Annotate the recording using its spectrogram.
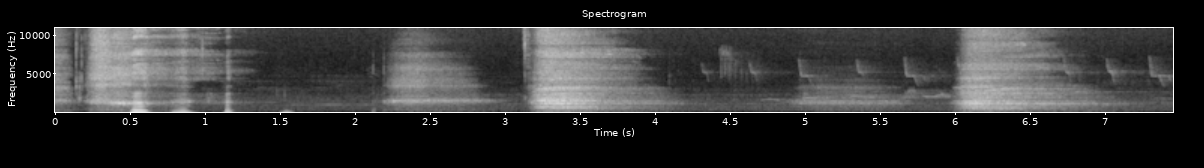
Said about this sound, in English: You panting and sweating on top of me.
